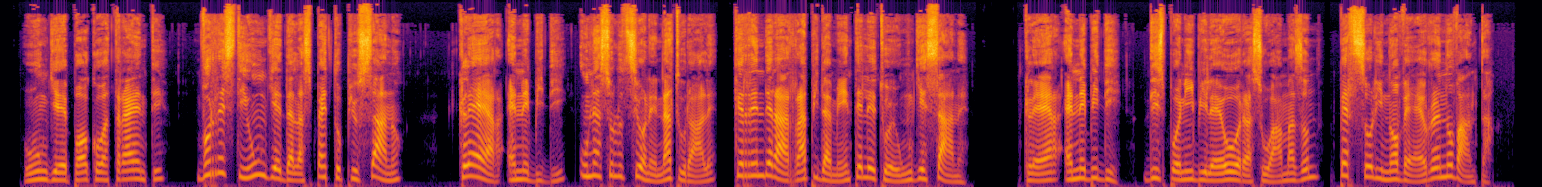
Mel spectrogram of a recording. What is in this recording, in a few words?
locutor italiano italian voiceover; locutor de Italia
